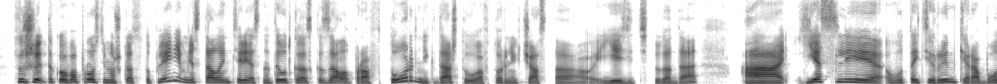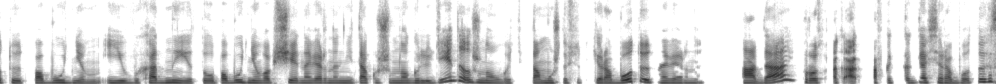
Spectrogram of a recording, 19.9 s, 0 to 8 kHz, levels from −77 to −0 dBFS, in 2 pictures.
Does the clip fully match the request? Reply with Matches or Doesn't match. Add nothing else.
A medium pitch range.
Matches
